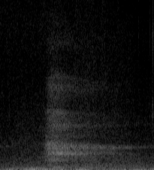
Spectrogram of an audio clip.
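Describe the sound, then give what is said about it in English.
A deep inhale through the nose during a guided breathing exercise: a soft, airy rush that swells after a quiet start and tapers away over about two seconds, faint and without speech. “Inhale through your nose”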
